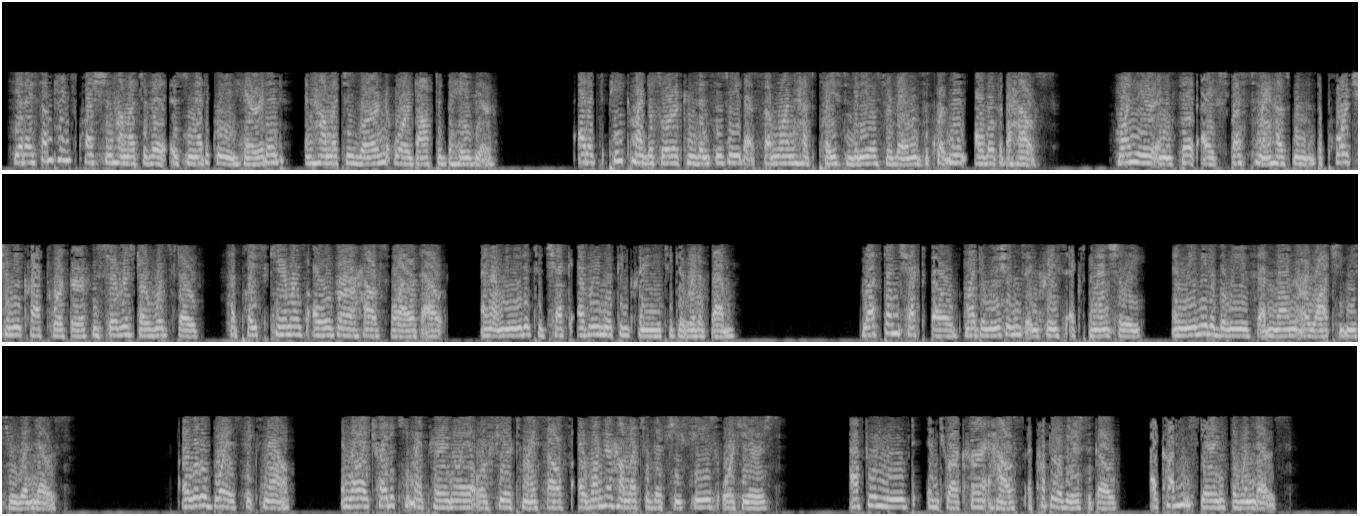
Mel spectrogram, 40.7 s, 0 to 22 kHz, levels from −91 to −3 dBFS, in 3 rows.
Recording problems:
distortion; heavy; 27% of the sound clipped
garbled, watery; badly; nothing above 4 kHz

